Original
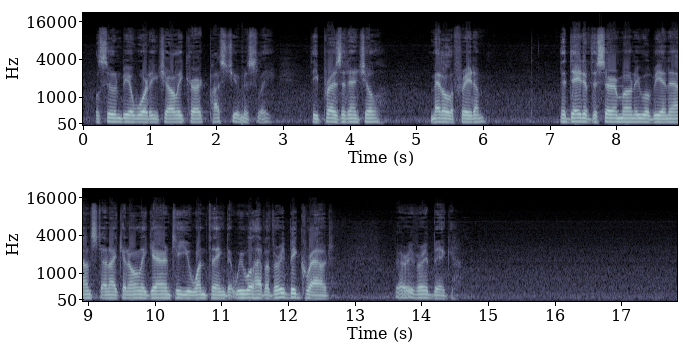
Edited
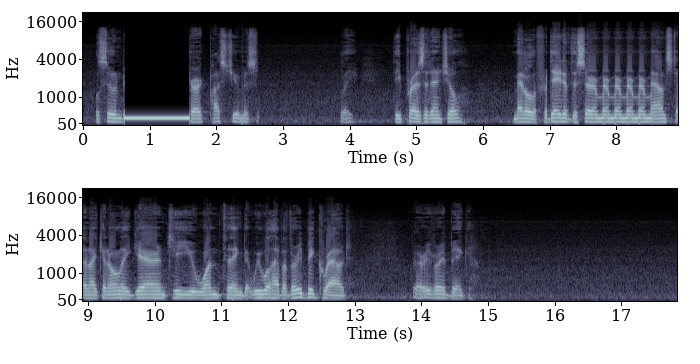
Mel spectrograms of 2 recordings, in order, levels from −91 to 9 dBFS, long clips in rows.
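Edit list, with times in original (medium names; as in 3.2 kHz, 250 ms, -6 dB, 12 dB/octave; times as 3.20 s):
0.61–1.59 s: bleep 254 Hz -12.5 dBFS
2.62 s: insert room tone 1.24 s
5.71–7.25 s: delete
7.92 s: stutter in place 0.18 s, 5 plays
9.78–10.90 s: stretch 1.5×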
